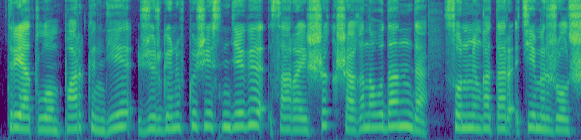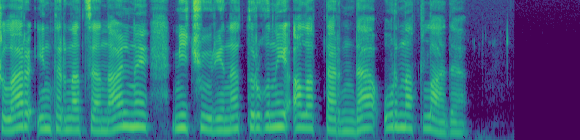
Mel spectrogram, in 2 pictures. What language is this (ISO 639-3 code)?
kaz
